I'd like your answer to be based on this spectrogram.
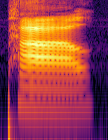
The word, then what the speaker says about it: palace: The second one, palace. So there's two A's in palace, just like in atlas. But in the first A, in the first syllable that was stressed, you heard the whole A sound, pal-us. A is reduced to the schwa sound in the second unstressed syllable.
